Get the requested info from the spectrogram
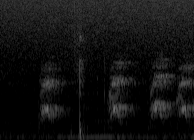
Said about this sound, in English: My dog's barking, and I don't know why.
